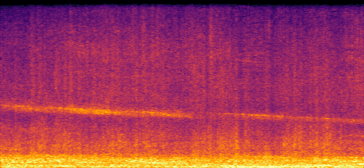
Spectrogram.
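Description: Ten-car Tokyu electric commuter train pulling in alongside the platform, a steady rumble of running gear with a thin high whine that slowly falls in pitch as it slows.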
